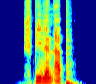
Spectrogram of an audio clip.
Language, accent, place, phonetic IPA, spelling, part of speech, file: German, Germany, Berlin, [ˌʃpiːlən ˈap], spielen ab, verb, De-spielen ab.ogg
- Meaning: inflection of abspielen: 1. first/third-person plural present 2. first/third-person plural subjunctive I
